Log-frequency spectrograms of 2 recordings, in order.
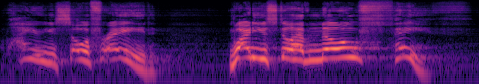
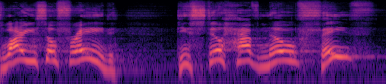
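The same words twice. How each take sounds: First: Drawn out slowly, each word weighed; slow pointed question. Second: Said in the usual way. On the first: Acted. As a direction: press the question home, slow and searching. Jesus cutting to the core.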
